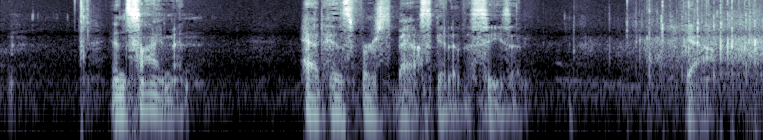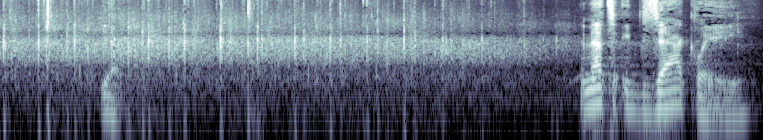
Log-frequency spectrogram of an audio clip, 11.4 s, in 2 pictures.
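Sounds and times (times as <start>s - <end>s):
speech: 0.8s - 1.5s, 2.3s - 4.1s, 6.5s - 6.8s, 10.1s - 11.4s
audience applause: 4.6s - 10.7s.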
